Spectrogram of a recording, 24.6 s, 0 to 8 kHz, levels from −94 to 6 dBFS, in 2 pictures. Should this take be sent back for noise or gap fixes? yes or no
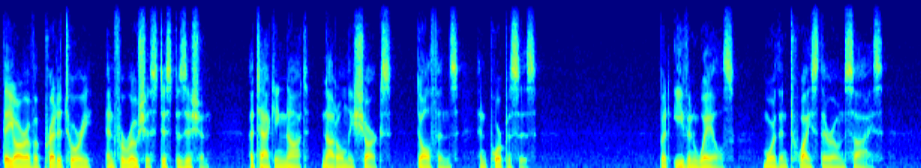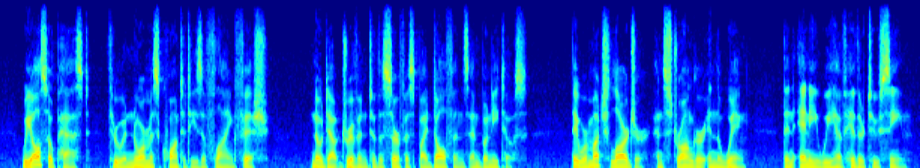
no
